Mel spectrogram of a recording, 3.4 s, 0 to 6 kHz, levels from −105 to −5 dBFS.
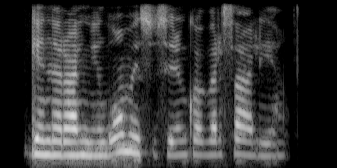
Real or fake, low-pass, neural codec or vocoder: fake; 5.4 kHz; vocoder, 22.05 kHz, 80 mel bands, Vocos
